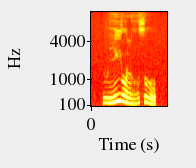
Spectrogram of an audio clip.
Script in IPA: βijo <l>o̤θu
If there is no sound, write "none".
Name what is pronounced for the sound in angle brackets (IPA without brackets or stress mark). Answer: l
